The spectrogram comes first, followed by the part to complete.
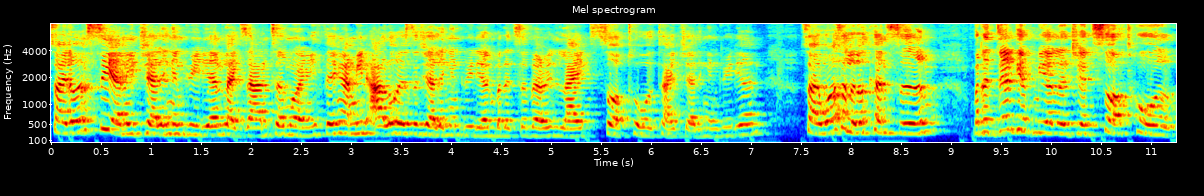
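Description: A woman at a very fast pace and high pitch, with ordinary pitch variation and audible room echo. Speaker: hair product reviewer. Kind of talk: casual vlog chat. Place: home room. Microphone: phone near.

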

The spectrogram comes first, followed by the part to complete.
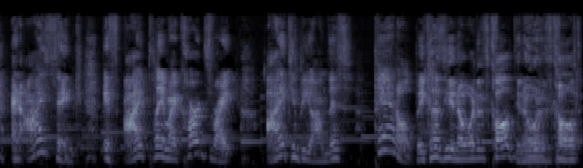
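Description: A cartoonish character voice speaks over clear music in the background. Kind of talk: comedy sketch. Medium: puppet. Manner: upbeat, eager.

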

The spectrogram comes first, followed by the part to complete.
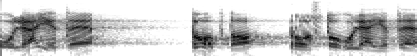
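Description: A man puts on a robotic character voice, pitched fairly high. He speaks at a very slow pace. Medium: read story. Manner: clipped, commanding.

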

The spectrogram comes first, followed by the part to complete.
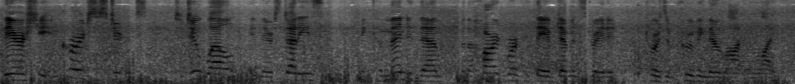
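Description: Talking at a very fast pace, a woman is heard over loud background noise, the sound dry with no echo. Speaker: news presenter. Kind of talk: news reading, polished broadcast report. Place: beach.

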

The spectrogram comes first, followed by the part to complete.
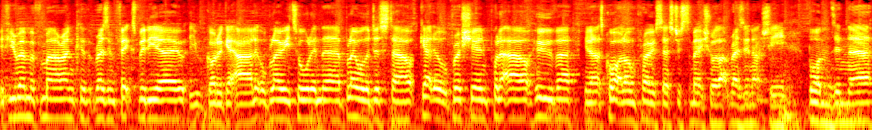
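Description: Over clear music in the background, a man talks at a very fast pace in a monotone, flat intonation. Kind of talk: tutorial. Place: kitchen. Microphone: phone near.

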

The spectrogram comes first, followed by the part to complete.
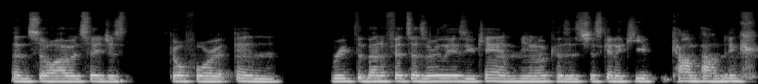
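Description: A man speaks at a moderate pace in a dark, mellow tone that is somewhat breathy. His loudness is very even and his intonation monotone and flat. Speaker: college decathlete; podcast guest. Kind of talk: casual interview. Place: home room. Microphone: video call.

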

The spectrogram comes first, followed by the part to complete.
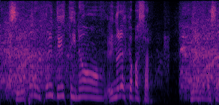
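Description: A man with a Rioplatense accent, animated in tone and very fast in pace, over loud background noise. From Argentina. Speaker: stand-up comedian. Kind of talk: stand-up comedy routine. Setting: stage with audience. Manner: animated, conversational, stammering and repeating words as comic timing; cheeky, self-deprecating storyteller with punchline delivery and audience interplay. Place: studio. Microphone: handheld.

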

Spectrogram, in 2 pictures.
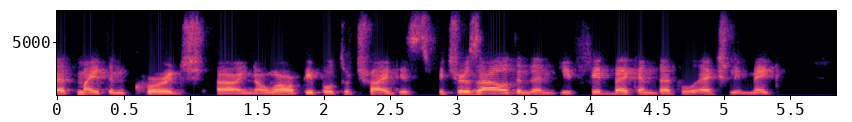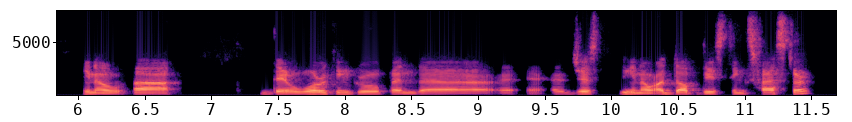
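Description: A man at a moderate pace with fairly even intonation, dry sound with no echo, and a quiet background. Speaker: open source software developer; panelist. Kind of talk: panel discussion. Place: home room. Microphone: video call.

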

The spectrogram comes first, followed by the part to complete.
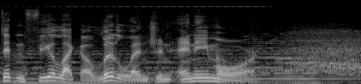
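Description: Someone reads in an unforced voice.

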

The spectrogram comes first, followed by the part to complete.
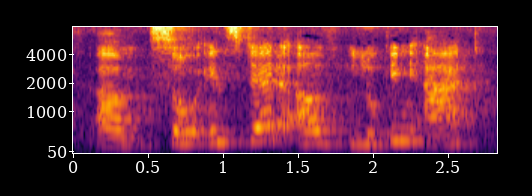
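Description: With light background noise and audible room echo, a woman speaks with ordinary pitch variation. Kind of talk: casual vlog chat. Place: home room.

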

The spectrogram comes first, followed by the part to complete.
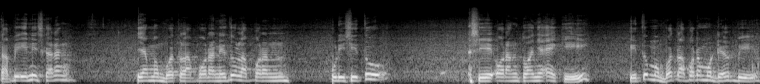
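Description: A fairly high-pitched man at a fairly quick pace, slightly mellow in tone with vocal fry, over faint background noise

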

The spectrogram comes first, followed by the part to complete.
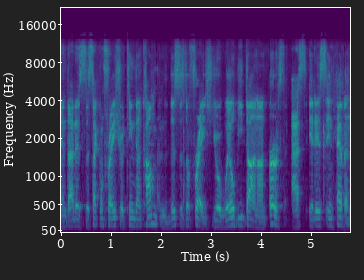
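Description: Barely pausing at all, a man keeps a moderate pace. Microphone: video call.

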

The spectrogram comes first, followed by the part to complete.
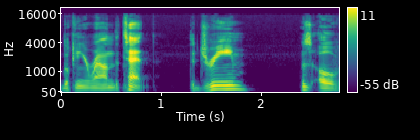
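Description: Plain reading aloud with a quiet background

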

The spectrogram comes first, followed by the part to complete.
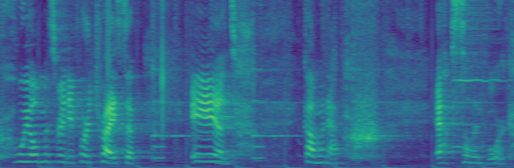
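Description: A woman speaks in a raised, projected voice. Faint music plays in the background. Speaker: fitness instructor. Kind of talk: workout coaching cues.

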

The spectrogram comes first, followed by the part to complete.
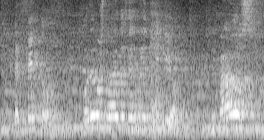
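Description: A man talks over loud background music. The room echo is audible. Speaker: fitness coach. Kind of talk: workout instruction.

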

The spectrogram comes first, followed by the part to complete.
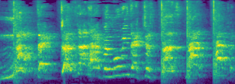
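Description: A man shouting at a moderate pace with an extremely high pitch and a slight echo. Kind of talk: comic overacting. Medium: fan dub. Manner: exasperated, shouting.

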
